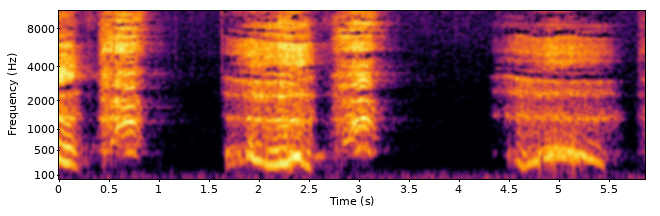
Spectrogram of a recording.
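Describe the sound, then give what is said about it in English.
A voice imitates the gasping breath of a crucified person pushing up against the nails to draw air. Three strained, harsh breaths come in separate bursts with short pauses between them, fairly quiet and without speech. “the only way you can take a breath is to push up against the nails and to pull up against the nails in your hands and to go,”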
